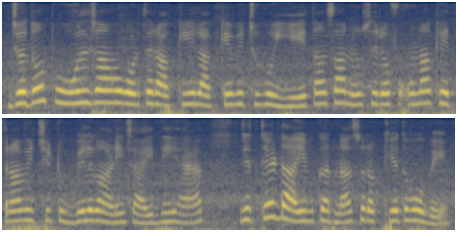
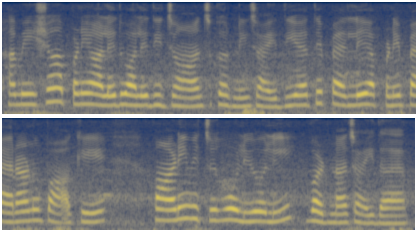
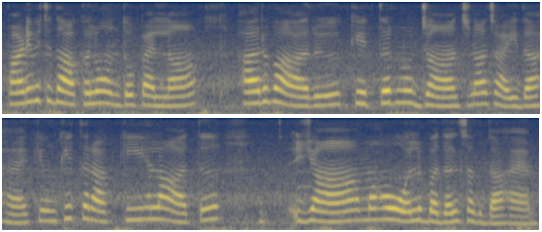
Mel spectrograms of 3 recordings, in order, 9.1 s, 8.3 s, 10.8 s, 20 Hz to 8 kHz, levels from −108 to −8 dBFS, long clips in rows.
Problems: background sounds at intervals, background conversations at intervals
